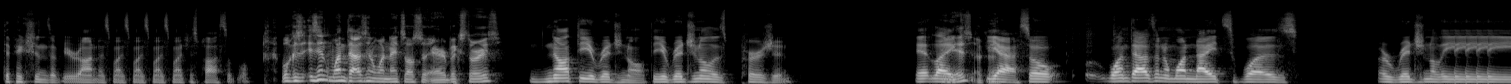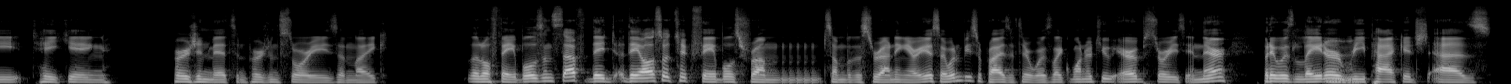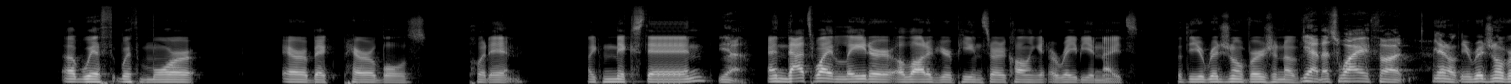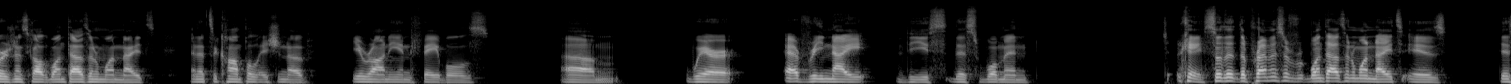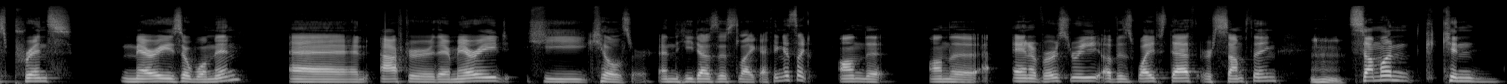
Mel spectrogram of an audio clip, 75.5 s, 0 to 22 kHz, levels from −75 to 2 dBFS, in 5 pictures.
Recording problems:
audio stuttering; 4 times, first at 1 s

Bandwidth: 16 kHz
